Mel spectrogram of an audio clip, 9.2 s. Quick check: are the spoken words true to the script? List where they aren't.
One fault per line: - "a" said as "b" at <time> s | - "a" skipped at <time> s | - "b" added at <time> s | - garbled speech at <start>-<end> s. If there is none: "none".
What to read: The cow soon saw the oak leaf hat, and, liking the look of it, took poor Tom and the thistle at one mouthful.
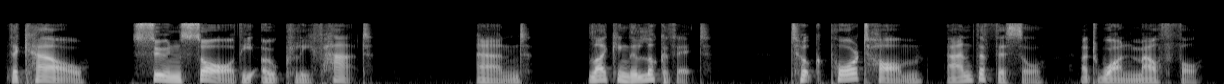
none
